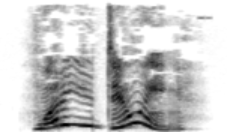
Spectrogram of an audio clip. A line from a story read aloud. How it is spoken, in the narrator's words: I squeal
